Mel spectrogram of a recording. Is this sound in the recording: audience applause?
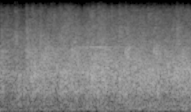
yes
